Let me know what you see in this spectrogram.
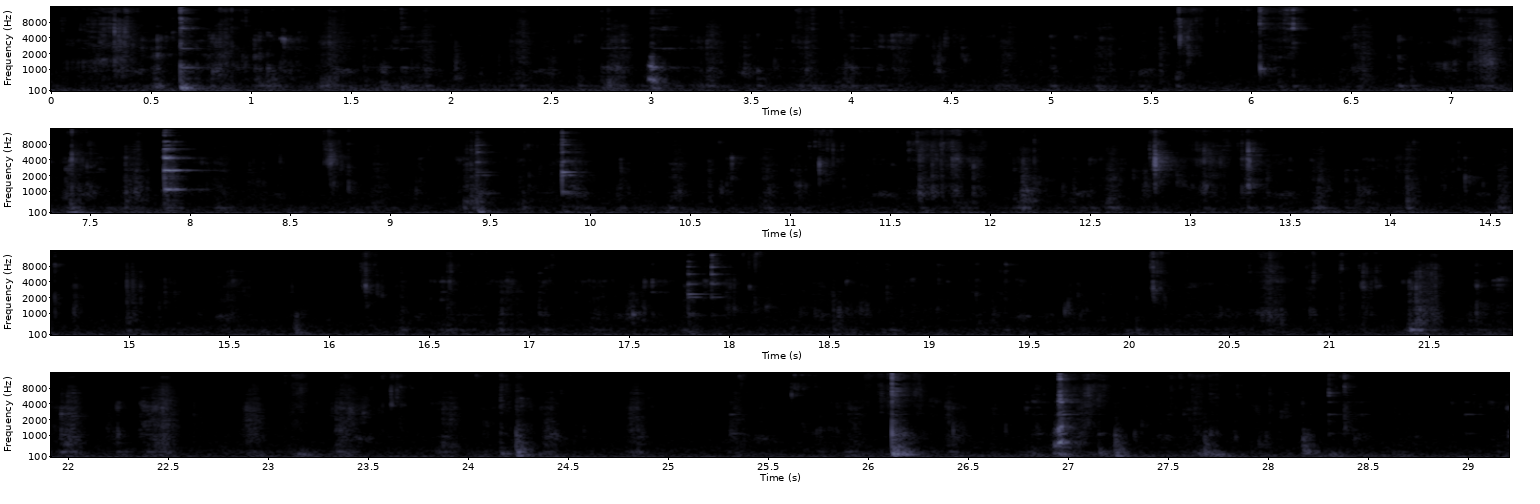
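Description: A person chewing arugula salad and sautéed shishito peppers: quiet crunching and mouth sounds with scattered short clicks and crackles.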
